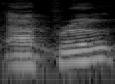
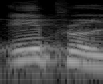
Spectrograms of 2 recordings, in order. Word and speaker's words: April: after March happy April it's not April it is a April April just like the apron that we were before we cook that's the same April and then it's May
